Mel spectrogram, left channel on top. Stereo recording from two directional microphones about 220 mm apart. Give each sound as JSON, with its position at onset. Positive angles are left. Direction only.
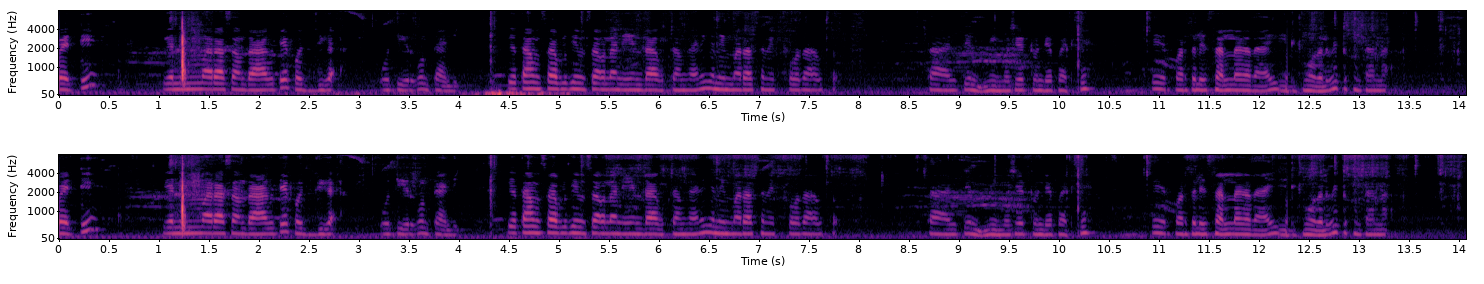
{"t": 0.0, "sound": "speech", "side_deg": 5}
{"t": 1.0, "sound": "a woman's voice", "side_deg": 25}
